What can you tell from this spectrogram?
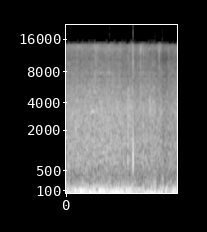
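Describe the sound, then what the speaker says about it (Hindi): Heavy cartoon rain in a village storm, a dense, loud, steady hiss of downpour with no talk. "लेकिन तभी तेज बारिश शुरू हुई।"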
